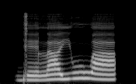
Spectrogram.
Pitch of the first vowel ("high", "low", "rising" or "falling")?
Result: low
